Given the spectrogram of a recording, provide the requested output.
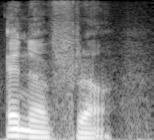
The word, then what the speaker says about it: anaphora: क्या बोलते हैं, एनाफ्रा। और स्पेलिंग इसकी होती है ANAPHORA।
